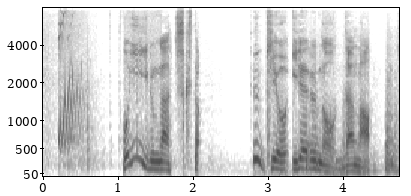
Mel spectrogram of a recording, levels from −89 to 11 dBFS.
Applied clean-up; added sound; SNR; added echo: neural mask model RNNoise.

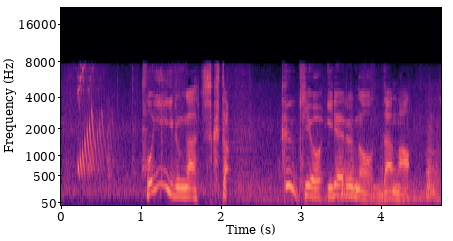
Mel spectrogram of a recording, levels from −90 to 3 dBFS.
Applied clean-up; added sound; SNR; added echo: none; Motor vehicle (road); 18 dB; none.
